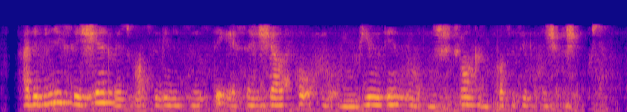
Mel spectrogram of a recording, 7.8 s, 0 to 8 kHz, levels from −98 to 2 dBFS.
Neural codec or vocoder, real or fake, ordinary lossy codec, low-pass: codec, 16 kHz, 4.8 kbps, FACodec; fake; AAC, 16 kbps; 7.2 kHz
